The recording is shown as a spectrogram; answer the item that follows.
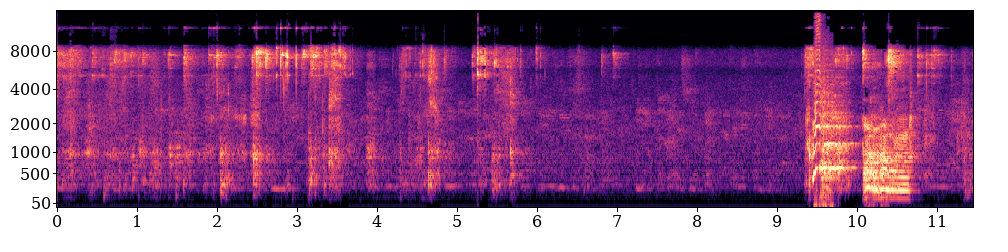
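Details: German Shepherd at play: mostly soft rustling and shuffling, then one loud, harsh bark near the end with a short rough follow-on.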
